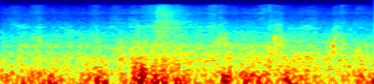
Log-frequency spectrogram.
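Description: Wind gusting across a microphone outdoors near Central Park in New York City on a warm, humid evening, a low rumbling buffeting that swells and dips unevenly, with no voices.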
